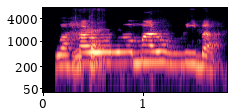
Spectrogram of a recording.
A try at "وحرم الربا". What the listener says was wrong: Dia kalau waharrama riba dia tidak ada takrir. Dia kena takrir bergerak, bergetar.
